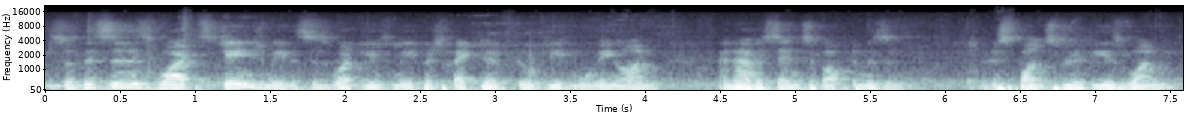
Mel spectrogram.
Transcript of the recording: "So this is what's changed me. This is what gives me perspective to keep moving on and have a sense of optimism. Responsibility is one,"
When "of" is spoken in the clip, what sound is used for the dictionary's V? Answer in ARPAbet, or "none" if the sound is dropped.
V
